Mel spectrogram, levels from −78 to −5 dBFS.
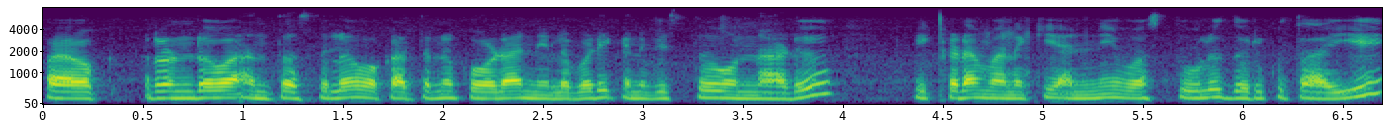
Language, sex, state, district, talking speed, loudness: Telugu, female, Andhra Pradesh, Srikakulam, 105 wpm, -17 LUFS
